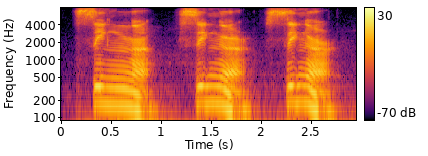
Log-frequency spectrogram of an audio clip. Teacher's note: singer sí se escribe con G, pero en la pronunciación la G se desaparece y se fusiona con la N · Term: N nasal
